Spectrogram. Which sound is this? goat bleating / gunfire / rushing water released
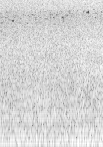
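rushing water released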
